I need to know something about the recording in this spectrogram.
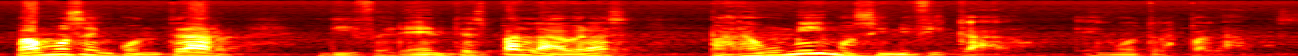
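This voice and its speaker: A male teacher gives an explanatory lesson, his pitch rising and falling freely as he checks in with the listener. A faint hum of background noise sits under the recording. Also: big pitch swings, fairly quick. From Peru. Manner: explanatory, frequent tag questions.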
